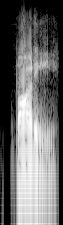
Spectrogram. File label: "bawdy", American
